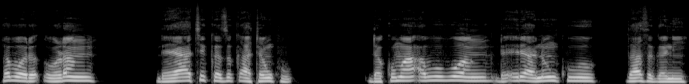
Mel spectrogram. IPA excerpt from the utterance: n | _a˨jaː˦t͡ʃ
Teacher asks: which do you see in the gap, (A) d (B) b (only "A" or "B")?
A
